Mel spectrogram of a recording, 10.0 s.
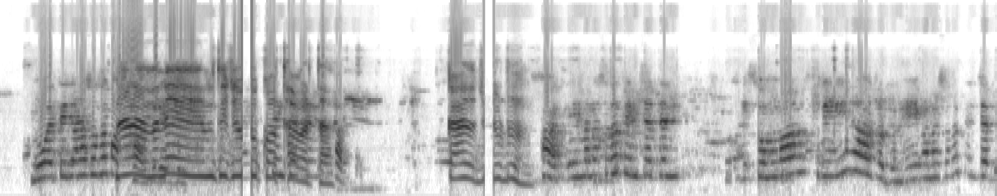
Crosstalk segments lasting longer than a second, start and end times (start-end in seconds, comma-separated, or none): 1.2-3.3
